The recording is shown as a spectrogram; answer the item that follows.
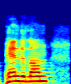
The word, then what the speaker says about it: pendulum: have exceptions pendulum curriculum now for pendulum is stressed on the first for curriculum it moves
